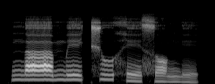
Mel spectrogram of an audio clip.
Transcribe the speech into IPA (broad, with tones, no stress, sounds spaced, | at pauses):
n aː˦ m e˦ t͡ʃ u˦ h e˨ s ɔ˨ ŋ e˨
